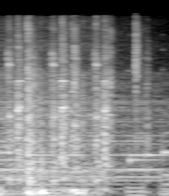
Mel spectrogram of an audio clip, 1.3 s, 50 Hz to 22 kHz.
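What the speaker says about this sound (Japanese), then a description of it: "いつも通りミシンのこの押さえの幅ぐらいの5ミリぐらいの端ミシンかけていきます" A sewing machine edge-stitching about 5 mm from the edge of a bag remade from an obi, its needle running in a fast, close, rhythmic chatter.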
